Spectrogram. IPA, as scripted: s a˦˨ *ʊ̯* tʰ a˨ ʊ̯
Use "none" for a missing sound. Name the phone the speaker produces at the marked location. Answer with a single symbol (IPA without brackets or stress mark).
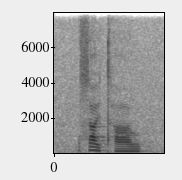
ɪ̯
